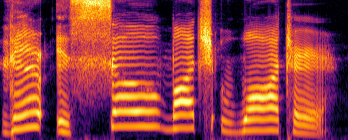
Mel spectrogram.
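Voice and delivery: drawn out, teacher modelling; slow, clear classroom model; slow model sentence. Shown as a demonstration. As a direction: say it slowly for students to copy. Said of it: "We can say".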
